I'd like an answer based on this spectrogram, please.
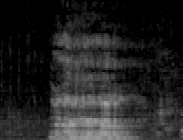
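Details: California sea lion lying in the sun lets out one loud, rough, growling bark lasting under a second, rising sharply out of quiet background.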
